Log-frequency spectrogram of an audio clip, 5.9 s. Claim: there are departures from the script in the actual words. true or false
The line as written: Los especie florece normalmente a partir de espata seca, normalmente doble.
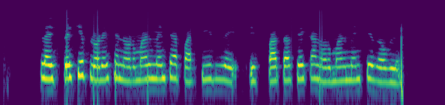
true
